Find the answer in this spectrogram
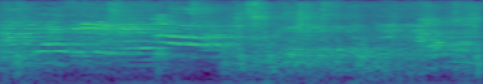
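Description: Spectators' voices, children's among them, calling out and chattering over one another, with no single voice standing clear.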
